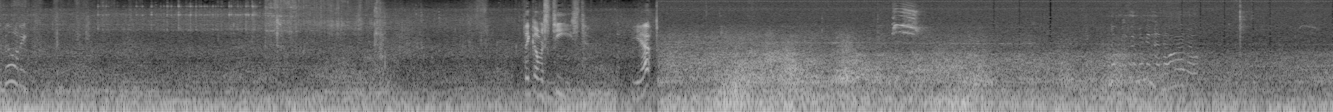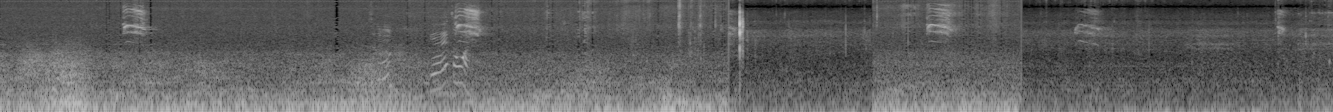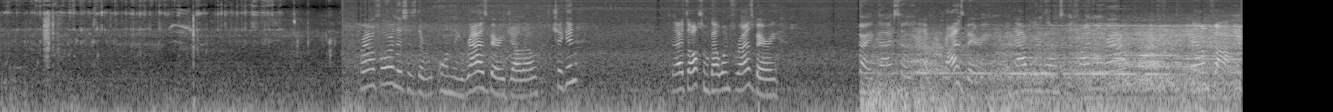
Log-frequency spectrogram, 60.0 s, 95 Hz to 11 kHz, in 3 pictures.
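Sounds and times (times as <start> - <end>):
wind rumbling on microphone: 0.0 - 58.6.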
